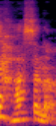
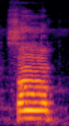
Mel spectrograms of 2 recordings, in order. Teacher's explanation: अनुनासिक का उच्चारण स्थान नासिका और मुख दोनों से होता है। जब इसका उच्चारण स्थान करेंगे तो नाक और मुंह दोनों का प्रयोग होगा।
